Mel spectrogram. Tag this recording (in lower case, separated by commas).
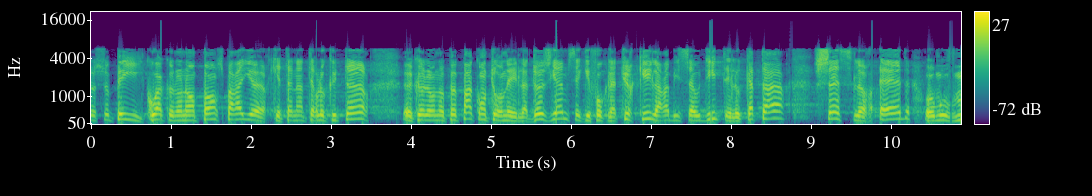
speech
